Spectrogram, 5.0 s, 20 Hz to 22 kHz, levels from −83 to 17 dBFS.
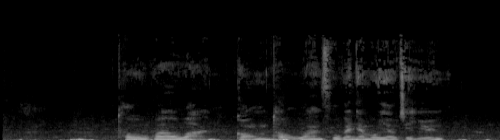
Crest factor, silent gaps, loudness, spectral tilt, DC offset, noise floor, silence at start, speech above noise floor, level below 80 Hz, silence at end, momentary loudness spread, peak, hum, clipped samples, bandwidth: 18 dB; none; -27 LUFS; -8 dB/octave; under 0.1%; -45 dBFS; 0.15 s; 20 dB; -36 dBFS; 0.1 s; 18 LU; -8 dBFS; none; under 0.1%; 16 kHz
